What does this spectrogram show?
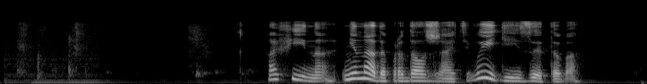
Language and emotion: Russian, neutral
